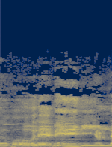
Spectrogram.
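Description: A man singing a Malayalam children's action song without accompaniment, drawing out long held notes that slide from one pitch to the next.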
